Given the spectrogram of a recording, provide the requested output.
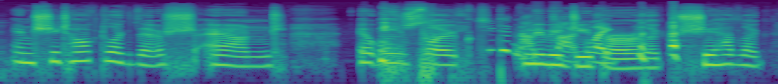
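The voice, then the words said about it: Inaccurate imitation of another person's voice. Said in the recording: “this is an inaccurate Delilah impression ... Needs work.”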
